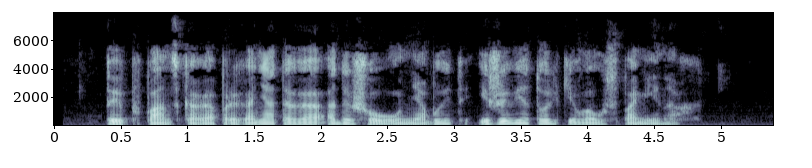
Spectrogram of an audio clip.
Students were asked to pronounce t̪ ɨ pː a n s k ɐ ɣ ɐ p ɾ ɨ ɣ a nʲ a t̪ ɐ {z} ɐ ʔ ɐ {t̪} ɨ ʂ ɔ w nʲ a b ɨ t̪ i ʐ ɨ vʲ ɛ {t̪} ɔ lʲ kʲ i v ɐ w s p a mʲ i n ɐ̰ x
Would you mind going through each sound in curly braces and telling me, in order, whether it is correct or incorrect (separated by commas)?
incorrect, incorrect, correct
